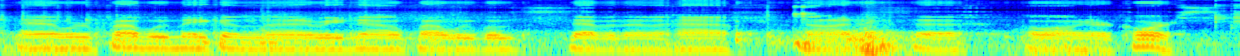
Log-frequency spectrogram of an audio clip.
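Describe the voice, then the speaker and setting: Noticeable background noise fills the recording. A man speaks over it at a fairly slow pace. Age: 70s. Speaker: sailing crew member filming a boat tour. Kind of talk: casual video tour narration. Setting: outdoors on a sailboat at sea. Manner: casual with many filler words.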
